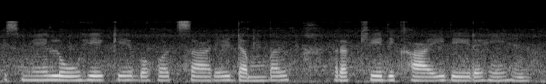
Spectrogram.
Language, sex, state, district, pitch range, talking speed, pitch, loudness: Hindi, female, Uttar Pradesh, Lucknow, 180-195 Hz, 120 wpm, 190 Hz, -17 LUFS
